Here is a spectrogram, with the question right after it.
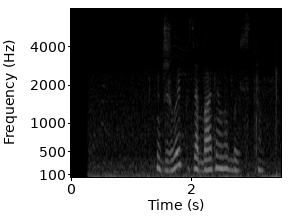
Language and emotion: Russian, neutral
